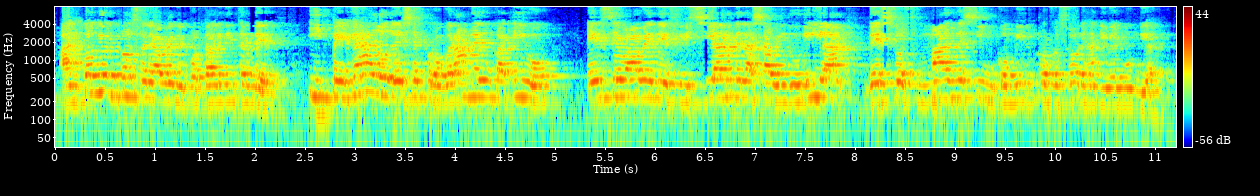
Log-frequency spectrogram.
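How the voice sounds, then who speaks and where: A man's voice: high-pitched, moderate pace, recorded from a distance. A Colombian man giving a persuasive sales presentation to a live audience, asking them questions directly. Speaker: business presenter. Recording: echoey room, speaker away from the mic.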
